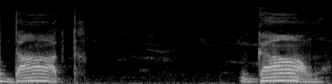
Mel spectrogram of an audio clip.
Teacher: अनुनासिक में जो उच्चारण होता है मुख के साथ नाक से भी होता है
